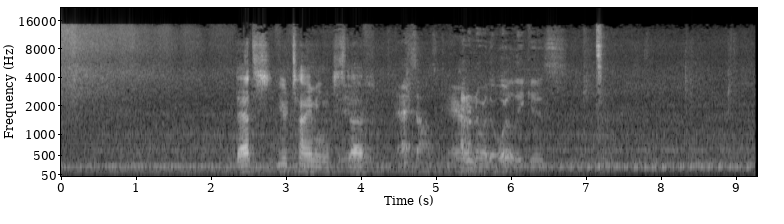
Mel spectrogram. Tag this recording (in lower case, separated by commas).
speech, heavy engine (low frequency)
